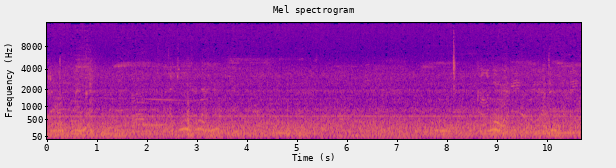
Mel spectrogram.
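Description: Busy street ambience: vehicle engines running steadily in slow traffic, with indistinct voices of people close by.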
